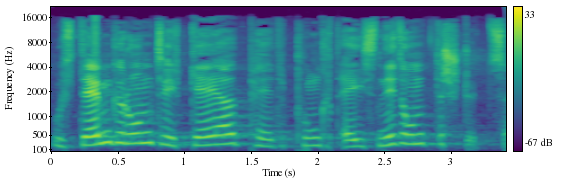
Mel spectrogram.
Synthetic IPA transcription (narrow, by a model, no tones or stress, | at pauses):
usd̥ɛmɡɾʊndʋɪt̚ɡ̥eːɛlpʰeːdəpʰʊŋktɛɪsnɪdʊnt̪əʃtʏt͡sə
